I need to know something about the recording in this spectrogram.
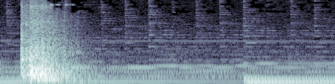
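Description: A door shutting with a single heavy thud just after the start, over background music with deep sustained bass notes that change near the end.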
